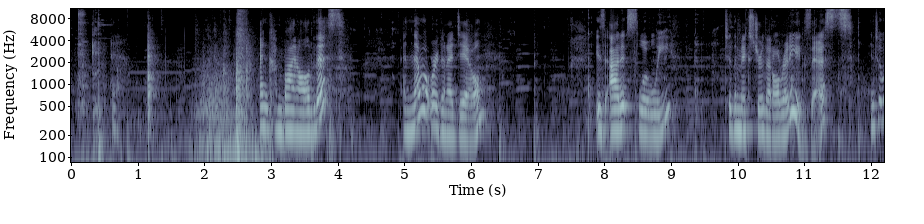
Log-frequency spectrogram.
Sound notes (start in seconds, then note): 1.7 drawer banging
